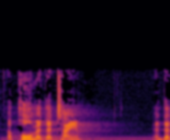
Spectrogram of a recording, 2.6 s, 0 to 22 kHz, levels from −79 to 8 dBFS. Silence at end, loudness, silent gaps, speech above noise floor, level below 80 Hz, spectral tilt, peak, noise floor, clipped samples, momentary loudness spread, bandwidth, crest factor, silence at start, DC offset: 0 s; -18 LUFS; none; 28 dB; -54 dBFS; -3.5 dB/octave; -2 dBFS; -47 dBFS; under 0.1%; 14 LU; 11.5 kHz; 20 dB; 0.1 s; under 0.1%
